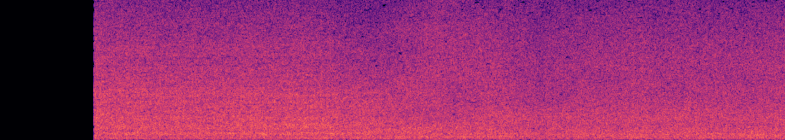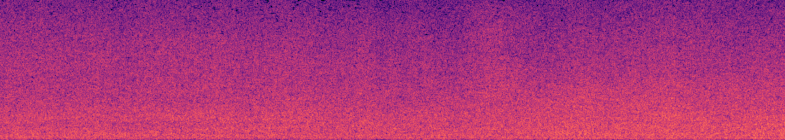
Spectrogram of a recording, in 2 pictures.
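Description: A waterfall roars as it tumbles down rocky steps.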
